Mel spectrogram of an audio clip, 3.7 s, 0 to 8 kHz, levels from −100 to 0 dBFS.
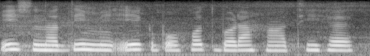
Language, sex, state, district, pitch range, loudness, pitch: Hindi, female, Jharkhand, Palamu, 220-245 Hz, -13 LUFS, 230 Hz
